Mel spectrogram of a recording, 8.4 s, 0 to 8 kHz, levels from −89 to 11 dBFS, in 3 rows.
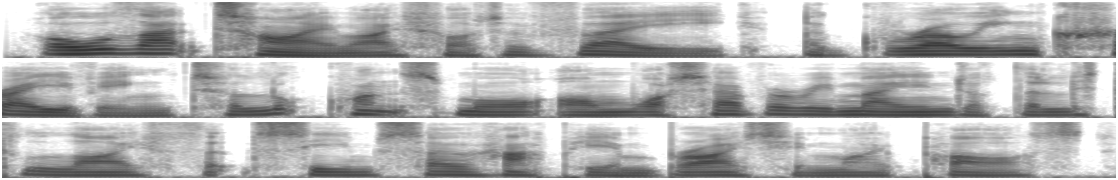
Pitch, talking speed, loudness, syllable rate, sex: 120 Hz, 215 wpm, -20 LUFS, 5.0 syllables/s, male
